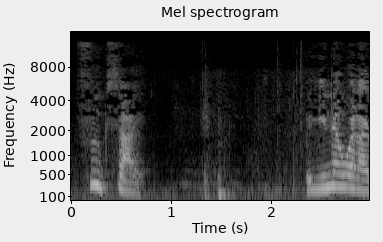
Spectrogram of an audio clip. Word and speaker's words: Fuchsite: And he wants me to pronounce it correctly. So it's called Fuchsite.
